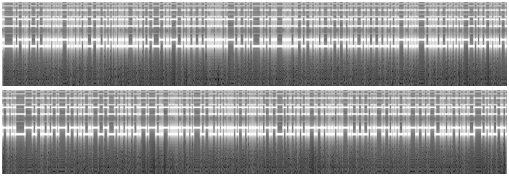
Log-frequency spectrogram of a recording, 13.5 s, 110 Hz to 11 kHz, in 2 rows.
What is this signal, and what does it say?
RTTY, about 50 baud. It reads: ABCDEFGHIJKLMNOPQRSTUVWXYZ - 01234567890 A THAT COMPLETES THIS SAMPLE SEQUENCE OF 50
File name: shortwave audio / RTTY 50 baud sample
